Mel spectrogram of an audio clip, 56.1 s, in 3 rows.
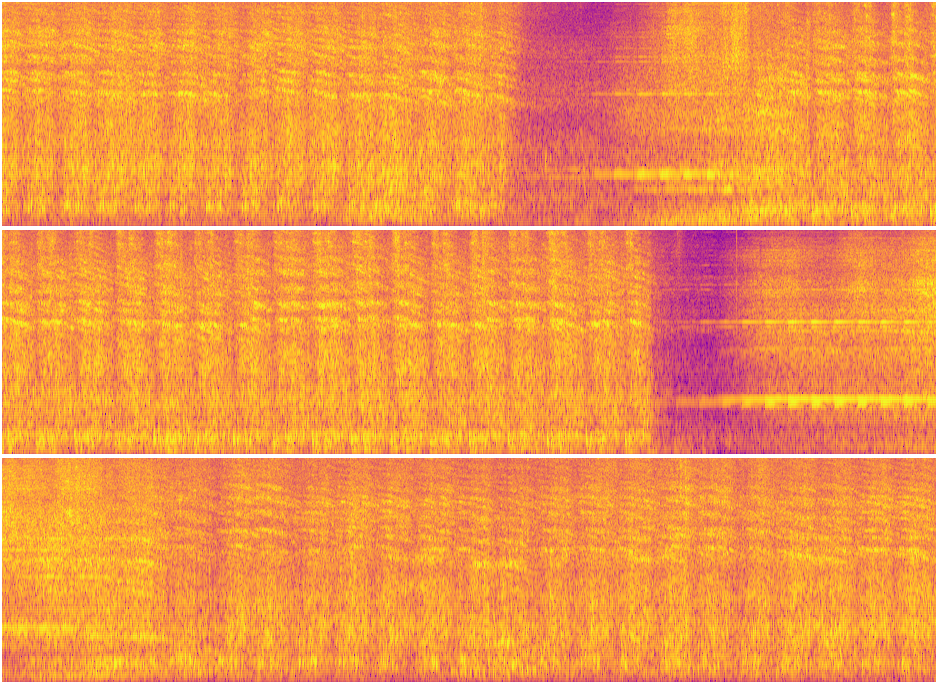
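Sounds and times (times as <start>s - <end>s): train wheels clacking on rail joints: 0.0s - 10.4s, 14.0s - 32.3s, 37.0s - 56.0s
steady high tone: 6.9s - 17.6s, 31.8s - 41.6s.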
